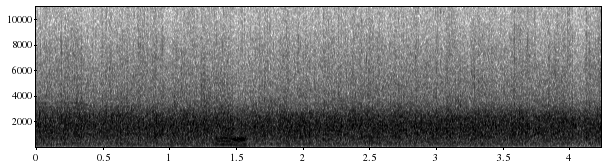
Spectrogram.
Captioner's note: applause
